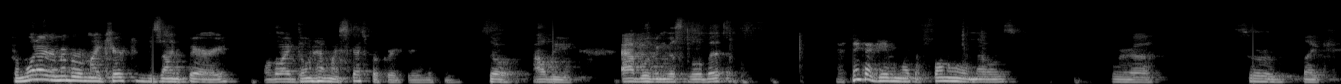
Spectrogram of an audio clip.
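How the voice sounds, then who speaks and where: His words come through a face mask and a muffled, echoey, roomy recording as this drawing teacher casually thinks out loud. He speaks at a normal speed in a mellow, mid-range voice, pausing often, and his rambling chat is peppered with "like."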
